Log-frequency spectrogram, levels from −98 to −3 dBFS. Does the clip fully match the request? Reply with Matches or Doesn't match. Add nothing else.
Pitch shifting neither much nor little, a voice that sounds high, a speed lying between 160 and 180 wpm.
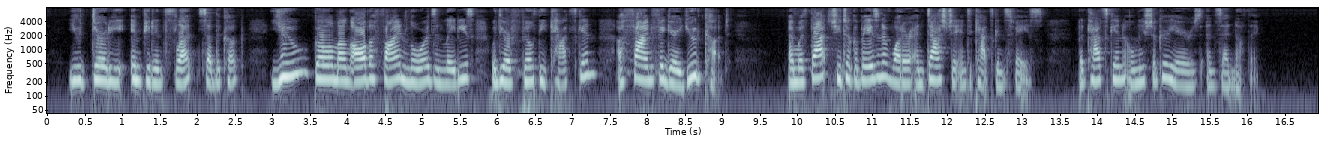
Matches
